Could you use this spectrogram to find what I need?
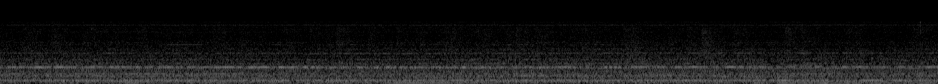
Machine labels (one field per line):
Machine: pump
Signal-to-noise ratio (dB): 0 dB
